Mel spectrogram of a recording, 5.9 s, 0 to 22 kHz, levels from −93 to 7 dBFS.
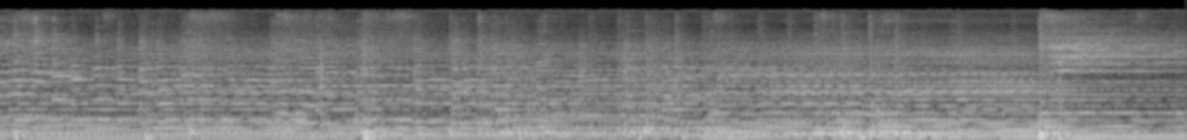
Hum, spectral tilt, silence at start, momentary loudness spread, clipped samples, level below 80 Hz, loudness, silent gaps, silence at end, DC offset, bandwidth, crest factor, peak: none; -4.5 dB/octave; 0 s; 4 LU; under 0.1%; -30 dBFS; -18 LUFS; none; 0 s; under 0.1%; 17 kHz; 18 dB; 0 dBFS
